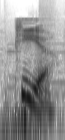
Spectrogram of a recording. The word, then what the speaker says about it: pia: is pi but please isolate each letter and try to pronounce it in its most primitive form so this is pia pia and it sounds like pay in english and that's what it means pay or paid pia so this sentence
